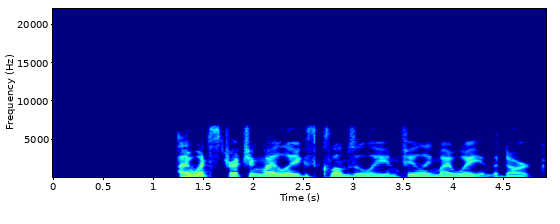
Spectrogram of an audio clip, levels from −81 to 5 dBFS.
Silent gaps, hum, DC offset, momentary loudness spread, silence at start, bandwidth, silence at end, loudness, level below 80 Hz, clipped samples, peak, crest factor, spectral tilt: none; none; under 0.1%; 9 LU; 1.25 s; 7 kHz; 0 s; -40 LUFS; -80 dBFS; under 0.1%; -20 dBFS; 22 dB; -4 dB/octave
